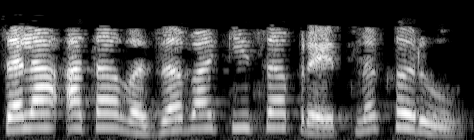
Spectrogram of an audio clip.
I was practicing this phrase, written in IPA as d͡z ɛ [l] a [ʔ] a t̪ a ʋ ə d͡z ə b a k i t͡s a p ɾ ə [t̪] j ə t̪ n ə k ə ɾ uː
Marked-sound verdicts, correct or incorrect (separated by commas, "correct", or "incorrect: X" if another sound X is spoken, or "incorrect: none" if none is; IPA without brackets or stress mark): correct, correct, incorrect: none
